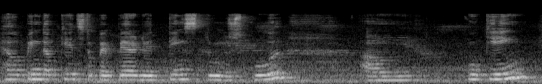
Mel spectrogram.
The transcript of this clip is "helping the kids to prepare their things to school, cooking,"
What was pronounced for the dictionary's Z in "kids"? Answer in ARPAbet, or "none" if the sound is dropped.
S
